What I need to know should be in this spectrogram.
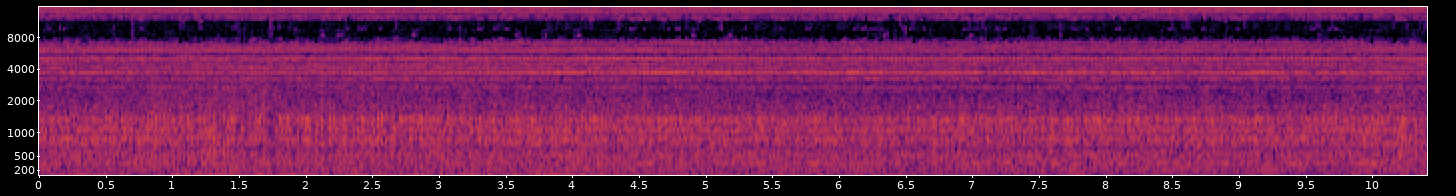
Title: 2 months old Panasonic fridge rattling noise 2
